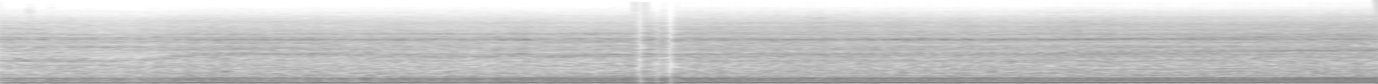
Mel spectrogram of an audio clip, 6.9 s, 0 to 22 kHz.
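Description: Triumph Tiger 900 engine running at low steady revs during a slow turnaround on a ride near Mt Shasta, a constant close drone with a short dropout midway, no speech.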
